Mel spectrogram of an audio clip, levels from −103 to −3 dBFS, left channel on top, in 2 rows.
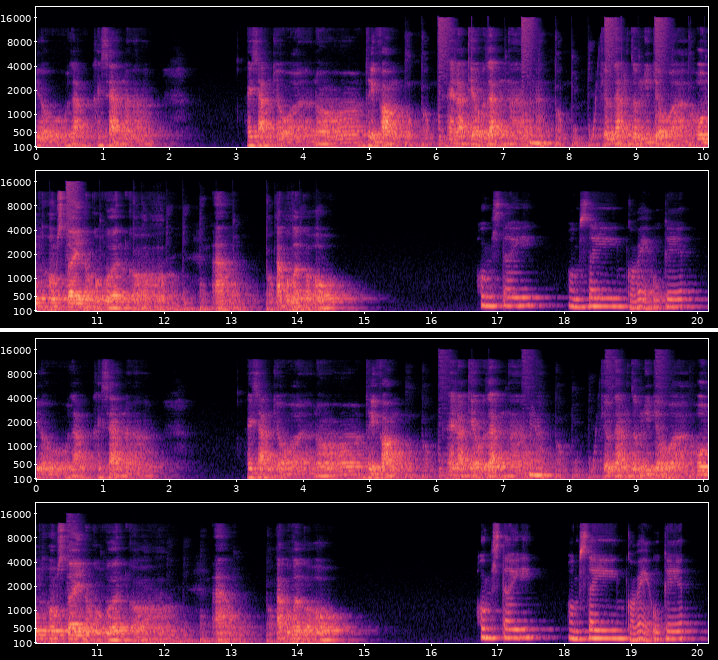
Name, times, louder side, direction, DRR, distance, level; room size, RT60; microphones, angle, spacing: voice 1, 0.0-1.7 3.2-5.5 6.1-7.6 8.5-12.2 12.7-13.1 13.7-14.6, equal, 25° left, -1 dB, 1.3 m, -31 dB
sound 1, 5.5-11.3 11.5-13.3 13.5-14.5, left 2 dB, 70° left, 0.5 m, -39 dB
voice 2, 16.7-17.6 18.1-19.8, right 3 dB, 40° right, 8 dB, 0.6 m, -32 dB
8.3 x 3.9 x 5.5 m, 0.94 s
head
